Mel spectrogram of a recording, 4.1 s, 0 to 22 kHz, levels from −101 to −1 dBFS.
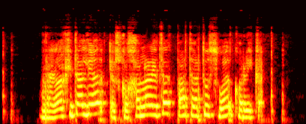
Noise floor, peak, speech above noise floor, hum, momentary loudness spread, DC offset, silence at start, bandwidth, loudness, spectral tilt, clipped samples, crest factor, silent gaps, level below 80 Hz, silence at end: -49 dBFS; -6 dBFS; 30 dB; none; 8 LU; under 0.1%; 0.05 s; 9.6 kHz; -19 LUFS; -4 dB/octave; under 0.1%; 14 dB; none; -60 dBFS; 0.45 s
